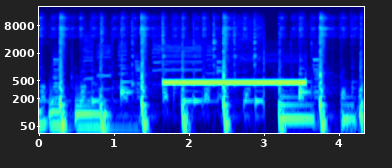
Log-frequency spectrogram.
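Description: Background music with a steady beat. About halfway through comes a telephone ring: a single steady electronic tone held for about two seconds, louder than the music.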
